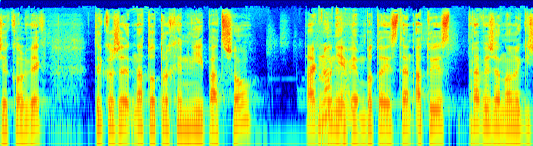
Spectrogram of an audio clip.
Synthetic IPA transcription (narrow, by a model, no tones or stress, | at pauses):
d͡ʑɛkɔlvʲjɛkt̪ɘlkɔʐɛnat̪ɔt̪ɾɔxɛmɲejpatʂɔ̃w̃ | t̪aɡbɔɲɛvʲjɛmbɔt̪ɔjɛst̪ːɛnʔa̰t̪ujɛst̪pɾavʲjɛʐɛanalɔɡʲi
